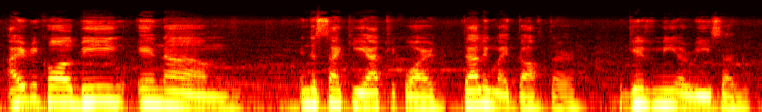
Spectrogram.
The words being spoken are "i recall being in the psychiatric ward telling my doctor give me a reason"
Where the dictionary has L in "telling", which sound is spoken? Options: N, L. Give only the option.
L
